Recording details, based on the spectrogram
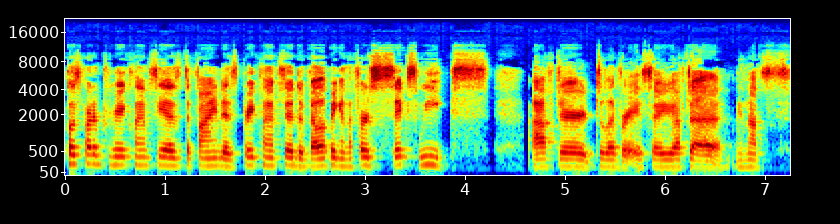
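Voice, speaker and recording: Against a quiet background, a woman speaks at a fairly quick pace. Her pitch is fairly low and her intonation fairly even. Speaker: midwife and birth educator. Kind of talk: live-streamed lecture. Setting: live social media video stream. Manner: fast.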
